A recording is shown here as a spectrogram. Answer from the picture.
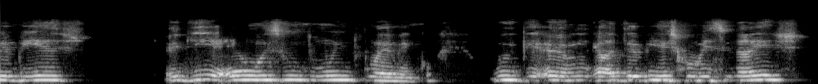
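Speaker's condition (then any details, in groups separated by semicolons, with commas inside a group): Cerebral palsy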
